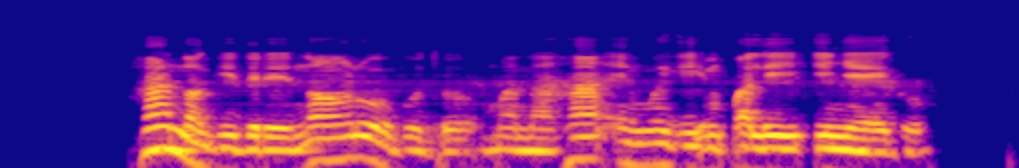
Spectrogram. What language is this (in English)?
Igbo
